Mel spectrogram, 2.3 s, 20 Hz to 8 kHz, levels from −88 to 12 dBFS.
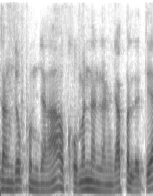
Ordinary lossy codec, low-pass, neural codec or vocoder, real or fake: none; none; codec, 16 kHz, 2 kbps, X-Codec, HuBERT features, trained on general audio; fake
